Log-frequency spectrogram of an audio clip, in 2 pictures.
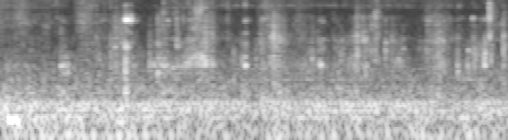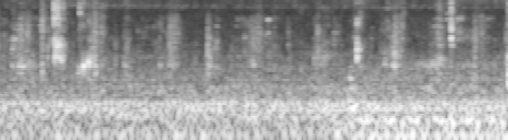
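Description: Quiet, close chewing of crunchy, watery food, with soft irregular crunches and wet clicks over a low steady background hum.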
